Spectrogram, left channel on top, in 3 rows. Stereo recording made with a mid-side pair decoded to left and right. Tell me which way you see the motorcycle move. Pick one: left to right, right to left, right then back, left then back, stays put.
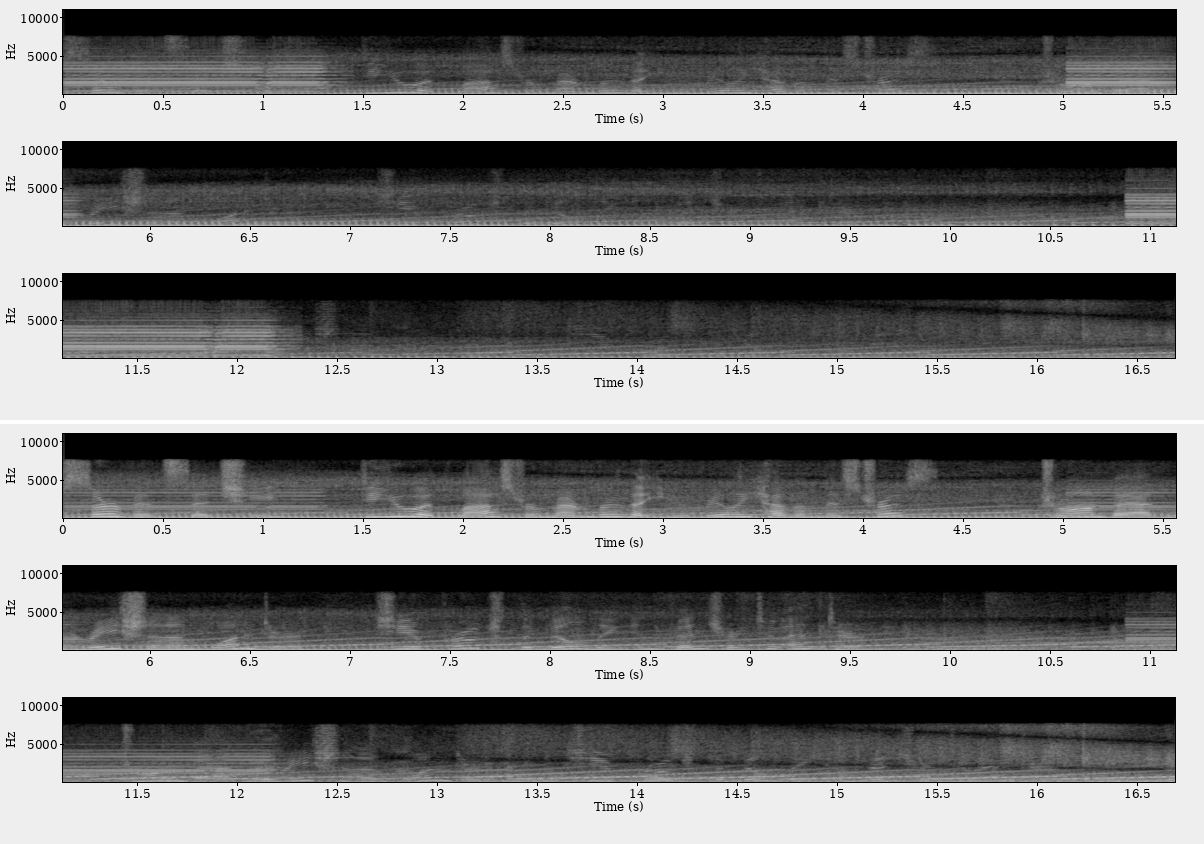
right to left.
